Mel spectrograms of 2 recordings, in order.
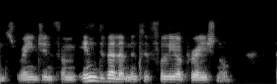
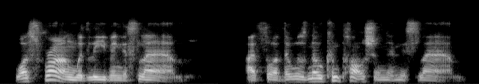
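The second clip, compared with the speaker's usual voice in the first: put-on American accent. Reading a commenter's message aloud, in an american accent. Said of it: "I have to do the American accent".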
